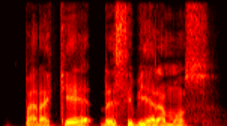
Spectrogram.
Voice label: "para Que Recibieramos", spanish

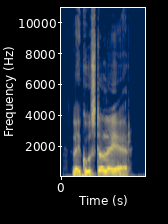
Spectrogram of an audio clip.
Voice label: "le gusta leer", spanish

